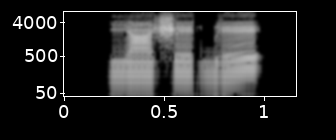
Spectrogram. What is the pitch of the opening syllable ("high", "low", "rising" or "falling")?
low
